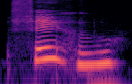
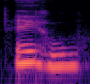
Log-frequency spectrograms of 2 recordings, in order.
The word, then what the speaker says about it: Fehu: So if you look at it as 2 syllables, Fe and Hu, the Hu syllable means earth, and the Fe syllable means pay. Fe, Hu, pay.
